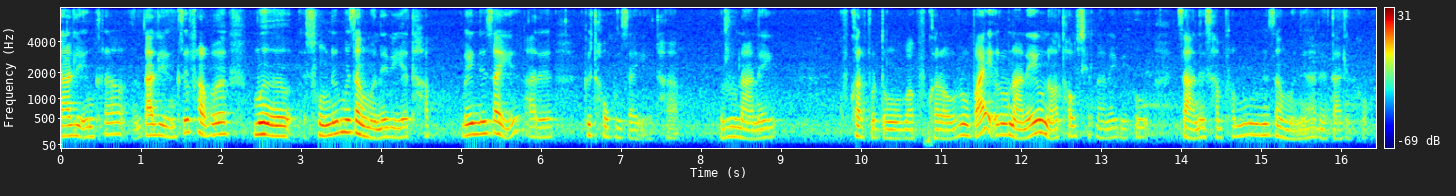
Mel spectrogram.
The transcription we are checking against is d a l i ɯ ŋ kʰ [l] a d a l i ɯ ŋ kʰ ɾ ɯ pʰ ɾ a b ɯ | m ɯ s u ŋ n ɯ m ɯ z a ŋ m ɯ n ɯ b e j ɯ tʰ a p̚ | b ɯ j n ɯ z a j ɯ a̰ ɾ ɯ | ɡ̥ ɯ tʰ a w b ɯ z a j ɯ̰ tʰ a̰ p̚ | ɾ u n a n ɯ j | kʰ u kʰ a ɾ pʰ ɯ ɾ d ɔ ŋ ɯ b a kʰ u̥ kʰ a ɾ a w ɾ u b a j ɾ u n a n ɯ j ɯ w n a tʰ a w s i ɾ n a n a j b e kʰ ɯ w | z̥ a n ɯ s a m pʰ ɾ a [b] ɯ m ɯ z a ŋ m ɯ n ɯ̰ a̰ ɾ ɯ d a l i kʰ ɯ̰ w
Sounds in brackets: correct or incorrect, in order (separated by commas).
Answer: incorrect, incorrect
